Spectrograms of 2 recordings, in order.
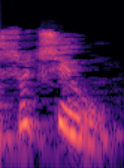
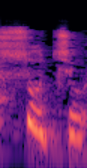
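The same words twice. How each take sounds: First: The stress falls on the standard syllable. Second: The stress falls on a misplaced syllable. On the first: The speaker calls it right. "é" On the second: The speaker calls it wrong. "não é"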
